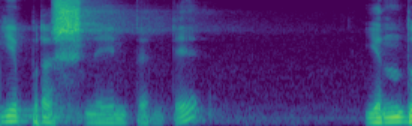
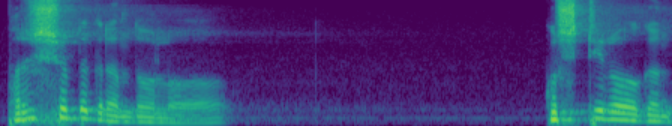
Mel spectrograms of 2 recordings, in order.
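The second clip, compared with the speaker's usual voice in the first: fervent preaching; 3 semitones higher, 6 dB louder than usual. Acted. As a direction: preach it out to the congregation with fire. Preacher rises to full force. (ఉద్వేగంతో బిగ్గరగా ప్రసంగం)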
